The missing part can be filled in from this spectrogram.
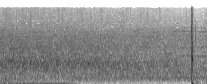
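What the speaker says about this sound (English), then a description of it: "This rain is not letting up." Steady, dense rain pours down during an Atlanta Braves baseball game, a continuous even hiss with a single sharp click near the end.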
